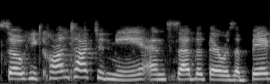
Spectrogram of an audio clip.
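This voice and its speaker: This woman has a fairly high pitch. She speaks with a Canadian accent. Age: 20s. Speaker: dancer and actor. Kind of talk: interview.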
